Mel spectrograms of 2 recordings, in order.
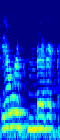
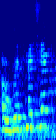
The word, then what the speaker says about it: arithmetic: are what we call arithmetic sequences the word looks like arithmetic but when we use it as an adjective it's pronounced arithmetic so an arithmetic sequence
